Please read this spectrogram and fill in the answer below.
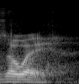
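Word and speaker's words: Zoe (ζωή): If you look at the Greek word for this word life, it's pronounced Zoe. It's, our spelling of it would be Z-O-E, but the meaning of this word that Jesus is using, it means that someone has the absolute fullness of life.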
